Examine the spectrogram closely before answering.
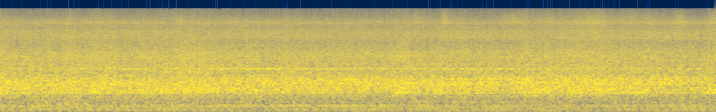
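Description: Steady, loud running noise of a moving electric train, heard from on board: wheels rolling on the rails under a low drone and rumble, with no pauses.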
